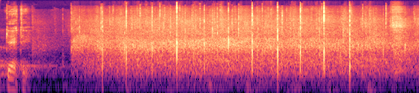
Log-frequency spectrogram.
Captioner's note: audience applauding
